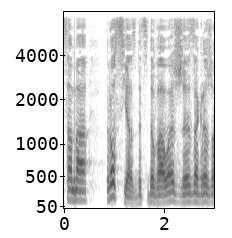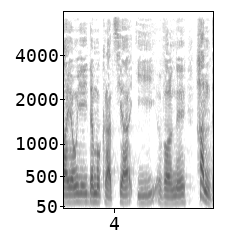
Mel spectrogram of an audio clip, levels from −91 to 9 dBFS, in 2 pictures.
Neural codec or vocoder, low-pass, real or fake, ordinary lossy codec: codec, 16 kHz, 16 kbps, FreqCodec, larger model; 7.2 kHz; fake; none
